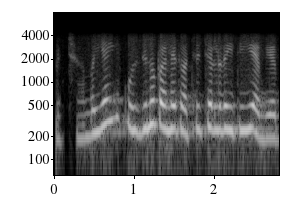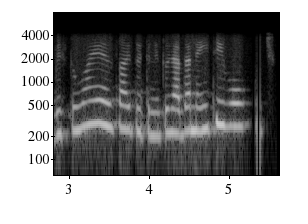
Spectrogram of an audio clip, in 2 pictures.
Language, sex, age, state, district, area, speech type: Hindi, female, 18-30, Madhya Pradesh, Betul, rural, conversation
